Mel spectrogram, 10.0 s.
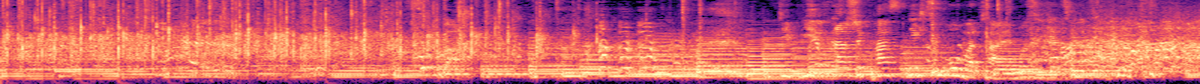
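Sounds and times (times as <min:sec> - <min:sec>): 
audience applause: 0:00.0 - 0:05.4
laughter: 0:01.4 - 0:06.2, 0:08.4 - 0:09.9
speech: 0:07.1 - 0:09.9.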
